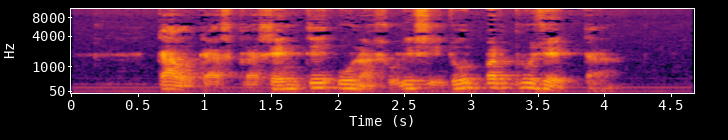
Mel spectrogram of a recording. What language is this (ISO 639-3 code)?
cat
